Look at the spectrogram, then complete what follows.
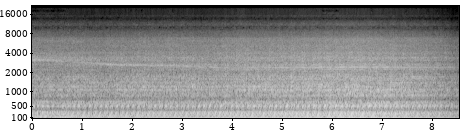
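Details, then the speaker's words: Volvo S60 T5 engine in a front half cut from the car, idling with no exhaust fitted: loud steady drone with crisp pulses, smooth and healthy. Running after days of crank-no-start, once the airbag control module was removed. "Well, I'm as happy as can be. It runs, finally. I've been trying to get the car running since Sunday."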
